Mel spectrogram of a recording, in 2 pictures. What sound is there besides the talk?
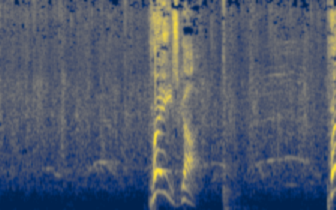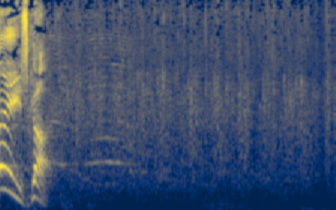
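audience clapping hands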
